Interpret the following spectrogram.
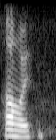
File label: goodbye, slovak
